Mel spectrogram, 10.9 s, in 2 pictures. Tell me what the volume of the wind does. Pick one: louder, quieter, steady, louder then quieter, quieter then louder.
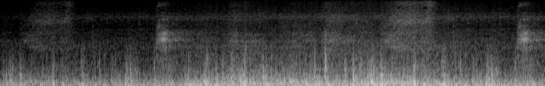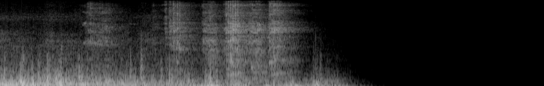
louder then quieter.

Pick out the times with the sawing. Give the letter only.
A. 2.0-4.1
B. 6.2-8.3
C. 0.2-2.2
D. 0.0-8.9
B.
